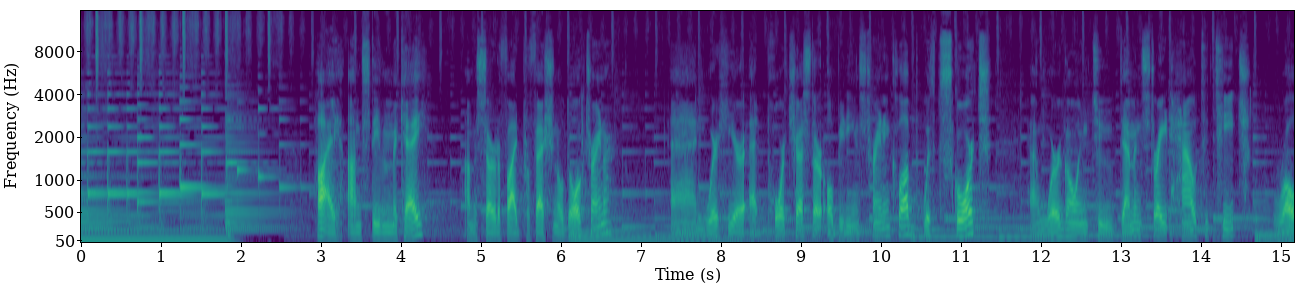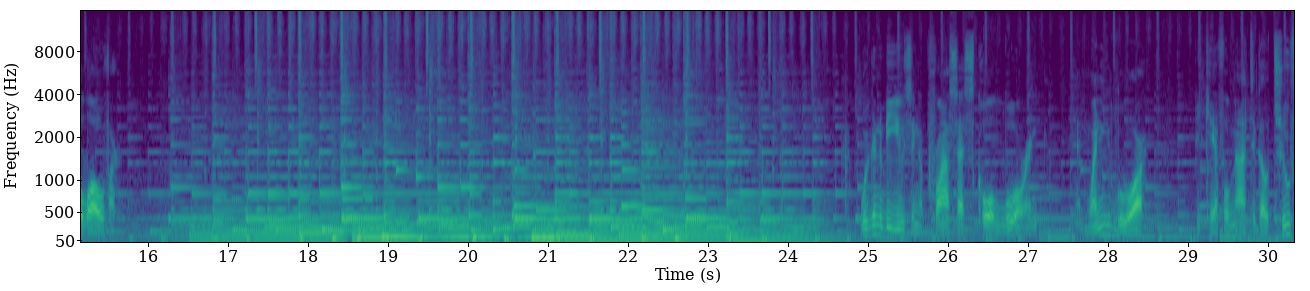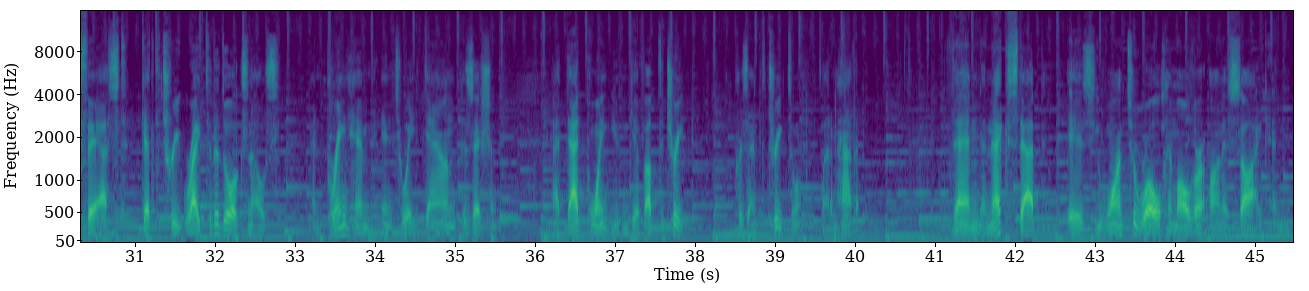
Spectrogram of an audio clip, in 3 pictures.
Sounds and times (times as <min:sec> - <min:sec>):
Music: 0:00.0 - 0:45.4
Speech: 0:03.0 - 0:06.6, 0:07.4 - 0:15.6, 0:24.9 - 0:28.5, 0:29.1 - 0:35.6, 0:36.2 - 0:37.9, 0:38.5 - 0:40.1, 0:41.2 - 0:45.4.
